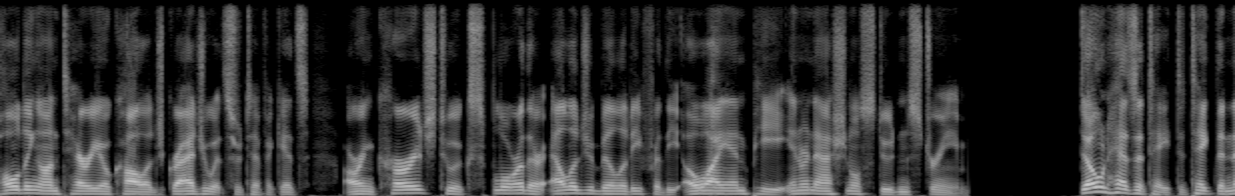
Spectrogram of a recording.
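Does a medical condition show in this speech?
No.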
